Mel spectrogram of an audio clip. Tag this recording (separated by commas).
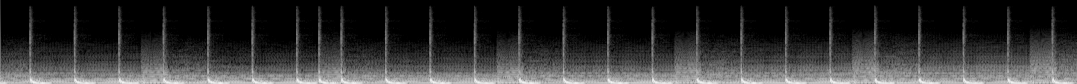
Electronic music, Music, Techno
